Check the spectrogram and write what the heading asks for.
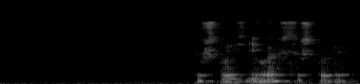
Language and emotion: Russian, neutral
